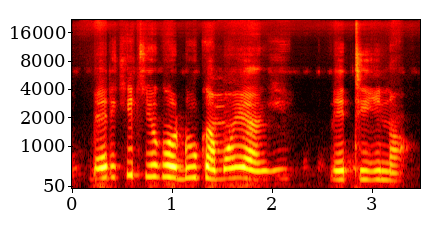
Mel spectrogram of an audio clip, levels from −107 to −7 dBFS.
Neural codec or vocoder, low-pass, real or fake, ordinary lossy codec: codec, 44.1 kHz, 7.8 kbps, DAC; none; fake; none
